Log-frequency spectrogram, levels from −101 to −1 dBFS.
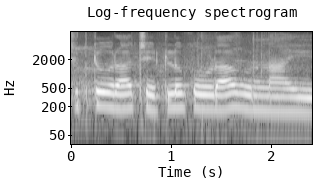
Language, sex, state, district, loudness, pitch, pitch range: Telugu, female, Andhra Pradesh, Annamaya, -14 LUFS, 185 Hz, 175-195 Hz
